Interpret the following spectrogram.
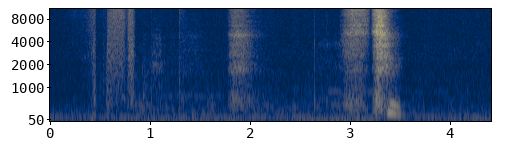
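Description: A person's sharp, breathy bursts of air right at the microphone, three times, the third and loudest near the end trailing off in a short falling voiced sound.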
